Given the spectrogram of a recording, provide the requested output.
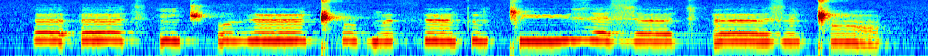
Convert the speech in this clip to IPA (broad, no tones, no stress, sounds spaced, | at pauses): œ ʔ œː t͡sʼ ĩ t͡ʃʼ o ð œ̃ː ǁʰ o b ə̃ θ œ̃ t ũ ǀ yː ɣ ɛ z œː t͡sʼ œː z ə̃ ǁ ɔ̃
